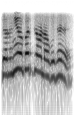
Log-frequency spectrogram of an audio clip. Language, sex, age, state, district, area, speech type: Dogri, female, 18-30, Jammu and Kashmir, Udhampur, rural, conversation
